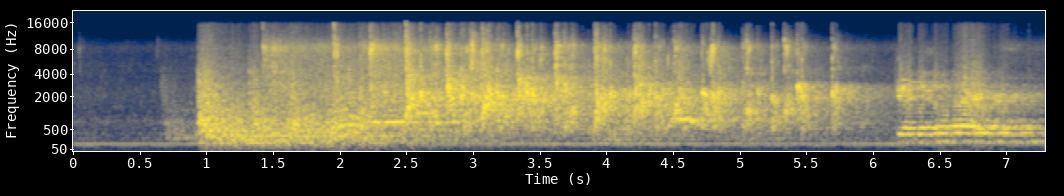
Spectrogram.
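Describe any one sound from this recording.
A crowd cheers and applauds in an echoing hall.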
